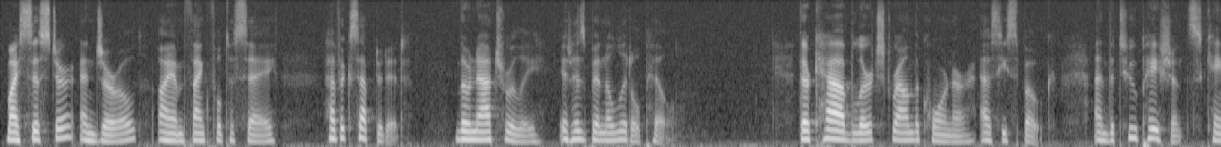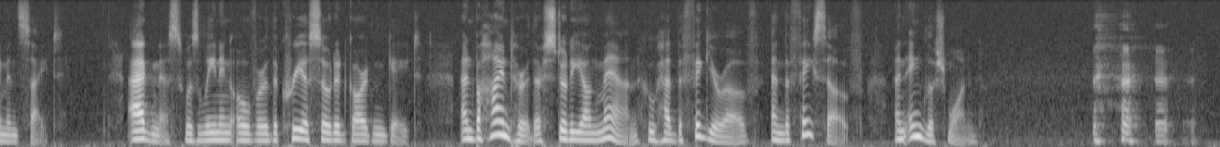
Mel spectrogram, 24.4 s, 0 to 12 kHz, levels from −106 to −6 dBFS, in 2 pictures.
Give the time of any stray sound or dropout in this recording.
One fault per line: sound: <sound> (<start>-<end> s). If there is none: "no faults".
sound: laugh (23.1-24.2 s)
